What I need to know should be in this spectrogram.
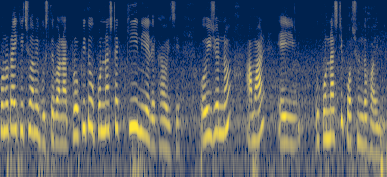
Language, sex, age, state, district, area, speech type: Bengali, female, 30-45, West Bengal, Kolkata, urban, spontaneous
